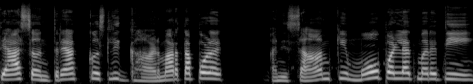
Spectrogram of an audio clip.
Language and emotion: Goan Konkani, disgusted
